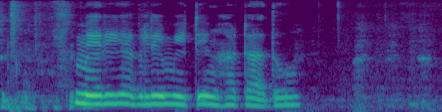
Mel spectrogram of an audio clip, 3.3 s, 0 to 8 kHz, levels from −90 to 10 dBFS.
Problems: background sounds at intervals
